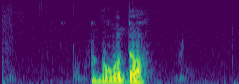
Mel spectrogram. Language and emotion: Russian, neutral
